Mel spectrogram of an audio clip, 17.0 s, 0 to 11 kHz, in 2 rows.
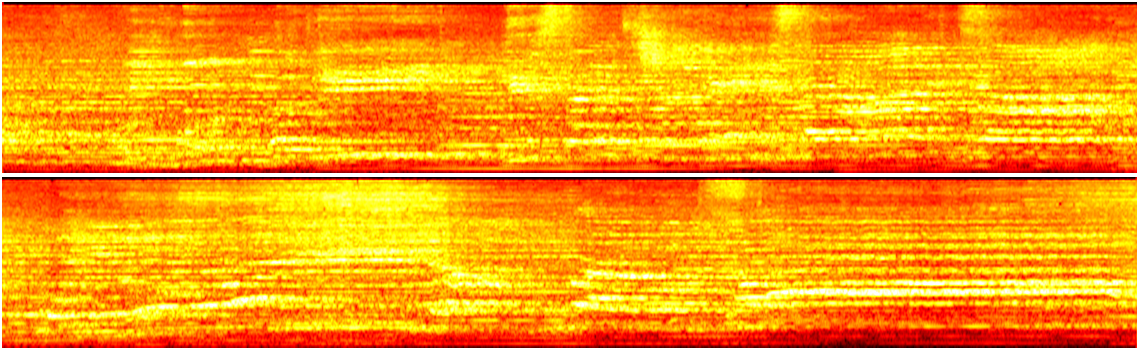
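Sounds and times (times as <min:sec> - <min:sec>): woman singing into microphone: 0:00.8 - 0:17.0.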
